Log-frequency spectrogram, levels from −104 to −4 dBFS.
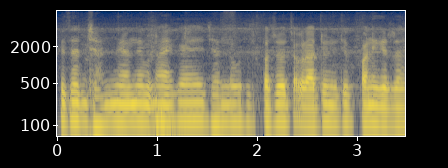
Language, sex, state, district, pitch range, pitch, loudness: Hindi, male, Madhya Pradesh, Umaria, 105-115 Hz, 110 Hz, -19 LUFS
